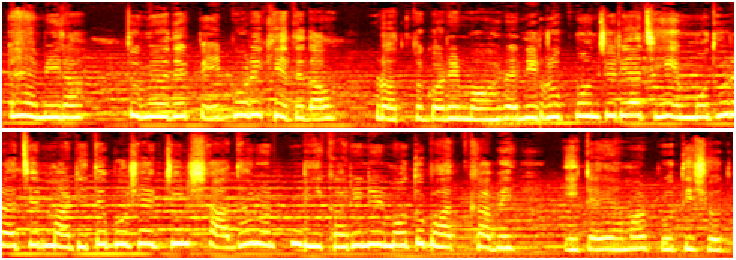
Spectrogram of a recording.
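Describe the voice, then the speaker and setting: A woman's voice: very high voice, fairly even intonation, fairly quick. A woman playing a righteous, dignified young princess in a fairytale cartoon, speaking with earnest, dramatic reproach. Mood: firm, righteous. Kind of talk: melodramatic fairytale cartoon acting. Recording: music under the voice.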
